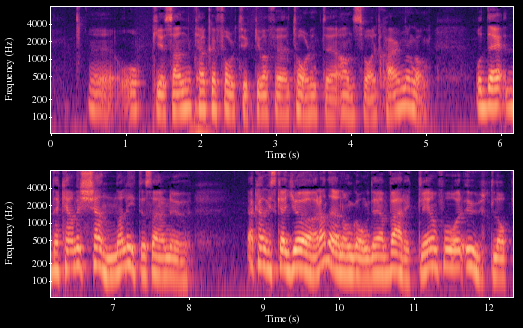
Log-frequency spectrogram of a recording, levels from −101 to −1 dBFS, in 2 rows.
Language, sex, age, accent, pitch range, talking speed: English, male, 30-49, Swedish, 125-150 Hz, 175 wpm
